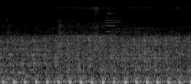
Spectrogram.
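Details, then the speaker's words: Honda CG125 running after repair. A dangerous noise had suggested the engine needed opening, but the cause was a broken rocker support that was welded back. An even idle thump at about nine beats a second with no tapping between beats: the sound is now fine. "تو گاڑی ہماری okay ہو گئی ہے. تو اب صحیح ہے آپ کی گاڑی کا ساؤنڈ."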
